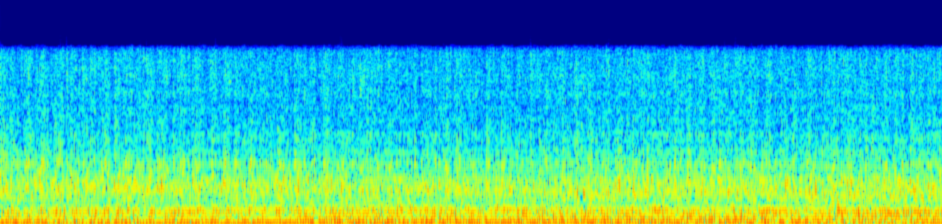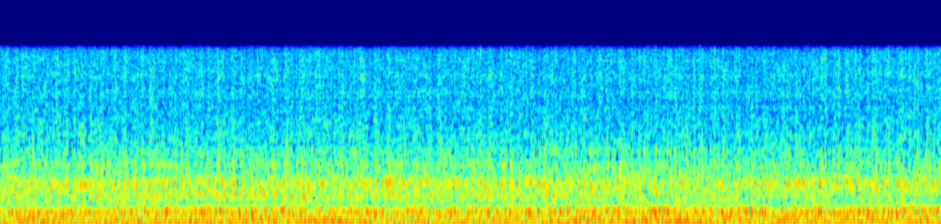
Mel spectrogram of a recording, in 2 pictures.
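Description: Drag-race car's engine idling steadily and loudly, just after being started.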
